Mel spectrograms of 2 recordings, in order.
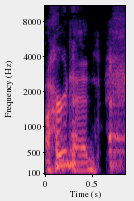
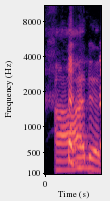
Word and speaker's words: Arden: And I thought, oh my gosh, if I ever have a daughter, I'm going to name her Arden.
